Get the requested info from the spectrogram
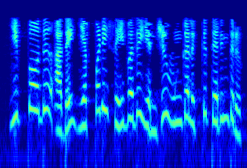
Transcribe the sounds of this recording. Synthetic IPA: ɪpːoːðɯɐðɐɪɛpːɐɽisɛjʋɐðɯɛndrɯʊŋɡɐɭɯkːɯt̪ːɛɾɪnd̪ɪɾɯkː

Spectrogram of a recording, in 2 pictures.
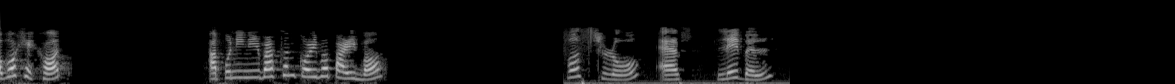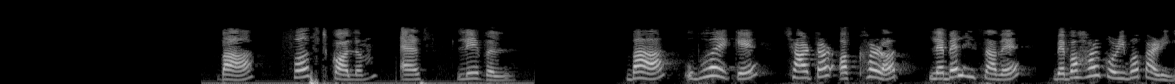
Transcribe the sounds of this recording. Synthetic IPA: ɔbɔxexɔt̚ | a̰puniniɹbasɔnkoɹibɔpaɹibɔ | fʰəsʈɹoɛzlebəl | bafʰəsʈkɔləmɛzlebəl | baubʱɔekɛ | t͡ʃʰaɹtɔɹʔɔkʰːɔɹɔt̚ | lebɛlhisabɛ | bɛbɔɦaɹkoɹibɔpaɹi

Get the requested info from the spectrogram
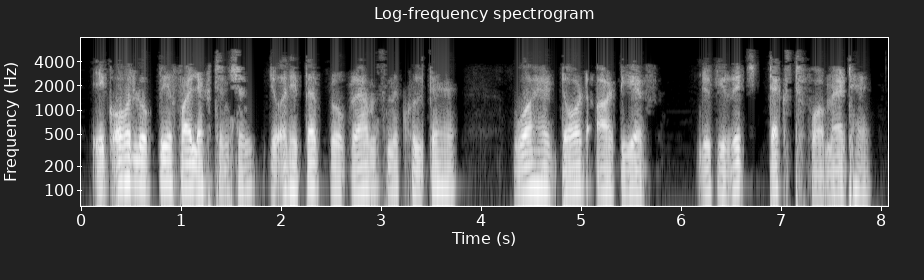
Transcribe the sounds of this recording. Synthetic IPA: eːkɔːɾloːk̚pɾijafʰaːɪlɛksʈɛ̃ːnʃənd͡ʒo̰ːɐd̪ʱɪk̚t̪əɾpɾoːɡɾaːmsmẽkʰʊlt̪eɦɛ̃ | ʋoɦɛɖɔːʈaːɾʈiːɛf | d͡ʒoːkiɾɪt͡ʃʈɛːksʈfɔːɾmɛːʈɦɛː

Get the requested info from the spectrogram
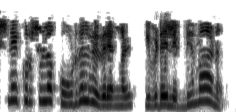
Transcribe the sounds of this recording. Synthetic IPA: ʂɐnekːurit͡ɕːuɭːɐkuːɽuðɐlʋiʋɐɾɐŋːɐɭiʋiɽe̞le̞bʱjɐmaːɳɨ

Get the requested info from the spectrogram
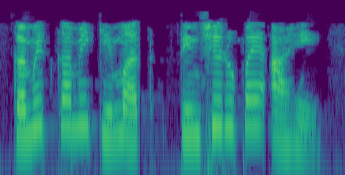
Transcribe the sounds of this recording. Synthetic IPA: kəmiːt̪kəmiːkimət̪ːinɕeɾupjeʔaɦe

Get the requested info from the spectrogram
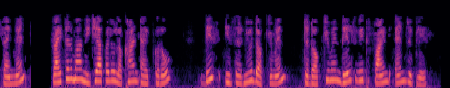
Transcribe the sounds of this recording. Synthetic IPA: saɪnmẽɳʈ̚ | ɾaɪʈəɾmãnid͡ʒeapaloləkʰaɳʈaɪp̚kəɾo | d̪ɪsɪzənjuːɖɔkjumẽɳʈ | d̪əɖɔkjumẽɳʈ̚ɖiːlsʋɪd̪ʱfãɪ̃ɳɖɛ̃ɳɖɾipleːs

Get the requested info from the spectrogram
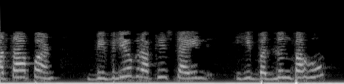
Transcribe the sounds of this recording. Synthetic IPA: at̪apəɳ | ʋiblijoɡɾafiːsʈail | ɦiːbəd̪luːnpaɦuː

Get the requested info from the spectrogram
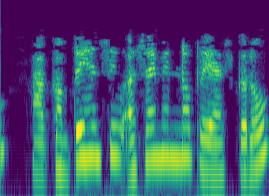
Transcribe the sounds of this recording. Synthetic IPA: akə̃mpɾiɦɛnsiʋə̰sajmẽɳʈnopɾəjaskəɾo

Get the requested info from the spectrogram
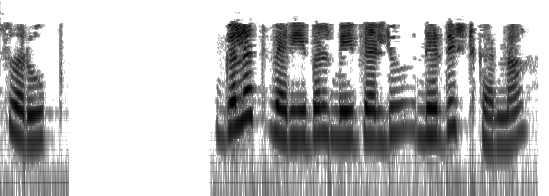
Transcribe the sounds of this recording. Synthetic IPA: sʋɐɾuːp | ɡɐlɐt̪ʋeːɾieːbɐlmeːʋeːljuːniɾd̪ɪʂʈkɐɾnɐ

